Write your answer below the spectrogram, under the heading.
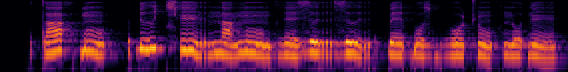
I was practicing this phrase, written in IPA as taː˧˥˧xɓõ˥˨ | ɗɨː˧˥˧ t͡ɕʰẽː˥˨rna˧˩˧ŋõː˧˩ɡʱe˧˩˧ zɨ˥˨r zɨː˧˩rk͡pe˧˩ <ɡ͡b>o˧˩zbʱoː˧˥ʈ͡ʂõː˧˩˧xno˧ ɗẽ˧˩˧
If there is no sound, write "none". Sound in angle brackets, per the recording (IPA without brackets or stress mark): ɓ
